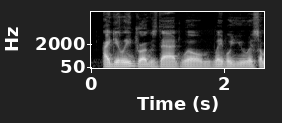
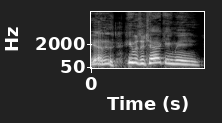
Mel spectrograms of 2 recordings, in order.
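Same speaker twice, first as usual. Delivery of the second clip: much higher, whiny put-on voice of the neighbor; mocking the neighbor; 5 dB louder than usual. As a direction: whine it like a fake victim. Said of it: "He's like".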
